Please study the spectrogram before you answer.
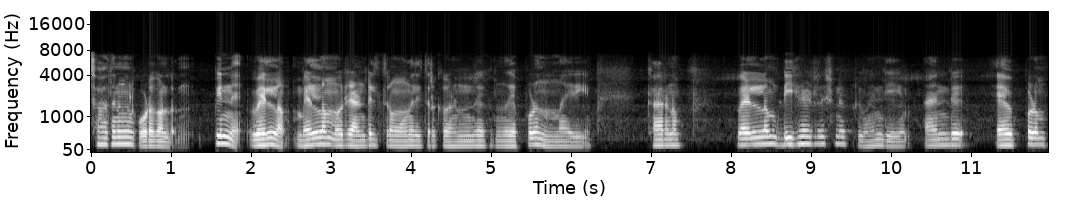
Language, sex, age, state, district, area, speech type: Malayalam, male, 18-30, Kerala, Wayanad, rural, spontaneous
